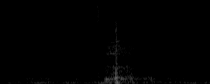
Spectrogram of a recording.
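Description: Near silence, with one faint, brief handling sound about a second in, a soft click and rustle as a baseball card is set down.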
